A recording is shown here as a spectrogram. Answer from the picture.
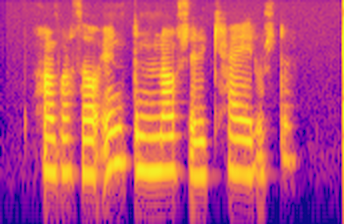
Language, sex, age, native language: Icelandic, female, 11, Icelandic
